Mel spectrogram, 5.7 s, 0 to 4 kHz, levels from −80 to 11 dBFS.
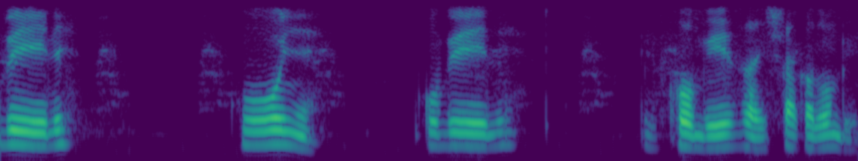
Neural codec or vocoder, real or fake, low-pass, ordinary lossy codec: autoencoder, 48 kHz, 128 numbers a frame, DAC-VAE, trained on Japanese speech; fake; 3.6 kHz; none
